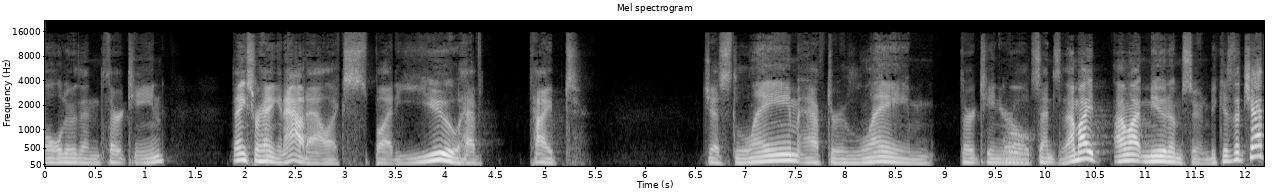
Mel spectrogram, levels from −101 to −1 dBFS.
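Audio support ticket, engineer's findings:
Lost packets rebuilt from Opus in-band error correction: decoder played low-bitrate copies, so no gap but a rougher, noisier patch. 2.47–2.57 s after "for hanging" (about 60 ms, fits three packets); 7.91–7.93 s after "just lame" (about 20 ms, fits one).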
